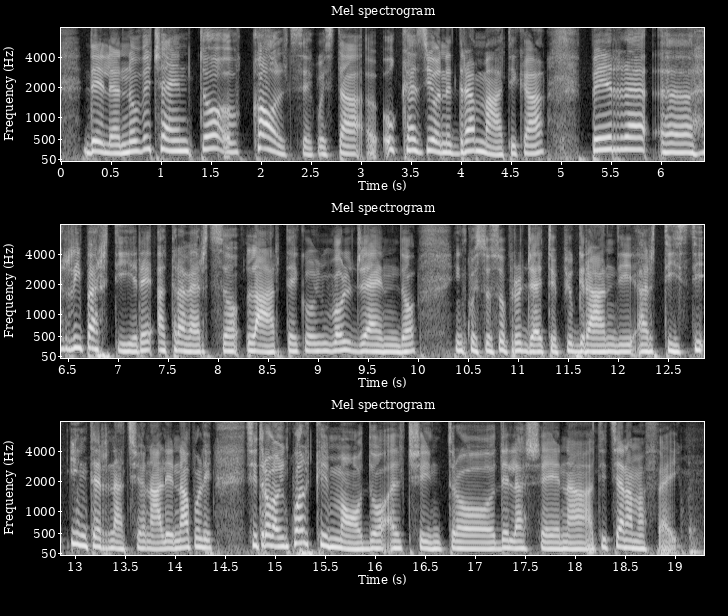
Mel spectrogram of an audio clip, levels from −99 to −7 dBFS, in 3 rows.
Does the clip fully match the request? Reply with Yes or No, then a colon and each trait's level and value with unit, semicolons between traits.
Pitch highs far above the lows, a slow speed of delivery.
No: average, 5.0 semitones; slow, 105 wpm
